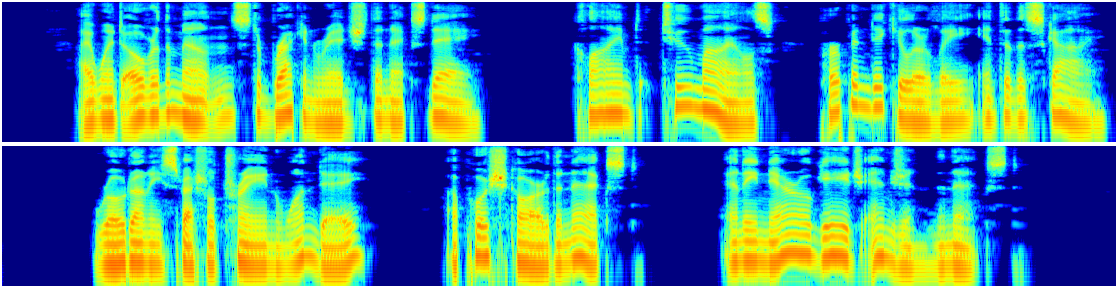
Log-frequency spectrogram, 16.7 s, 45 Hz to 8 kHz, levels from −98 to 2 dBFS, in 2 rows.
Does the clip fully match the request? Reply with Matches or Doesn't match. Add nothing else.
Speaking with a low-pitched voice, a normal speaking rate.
Doesn't match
